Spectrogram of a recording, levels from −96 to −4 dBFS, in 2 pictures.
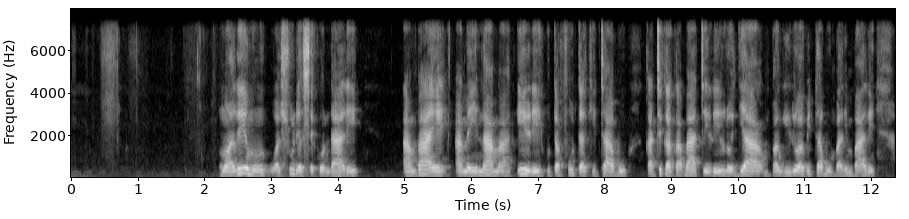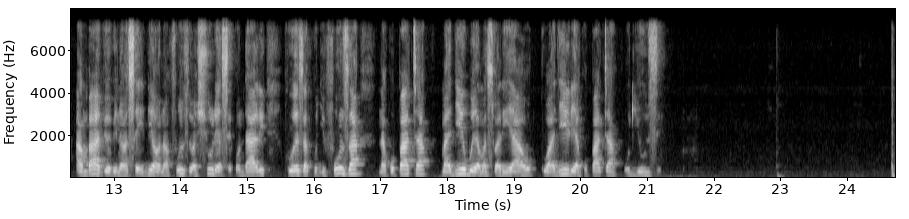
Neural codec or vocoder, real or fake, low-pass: none; real; 7.2 kHz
